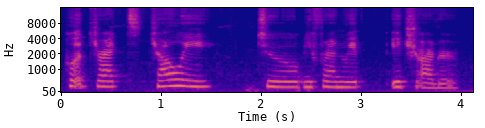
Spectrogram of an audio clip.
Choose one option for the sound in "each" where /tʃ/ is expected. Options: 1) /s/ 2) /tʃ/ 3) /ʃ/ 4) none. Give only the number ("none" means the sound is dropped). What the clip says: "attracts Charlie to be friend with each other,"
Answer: 2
